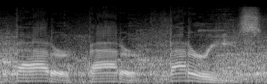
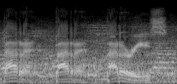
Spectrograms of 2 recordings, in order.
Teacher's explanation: We see the double T making a fast D sound.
